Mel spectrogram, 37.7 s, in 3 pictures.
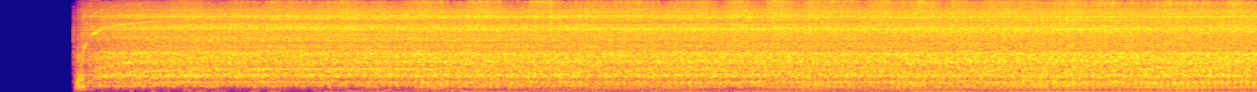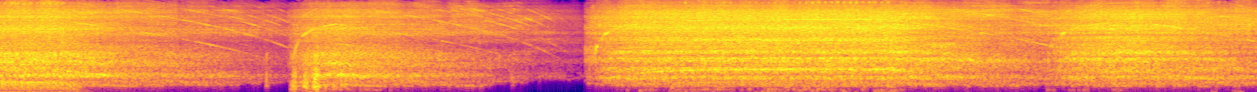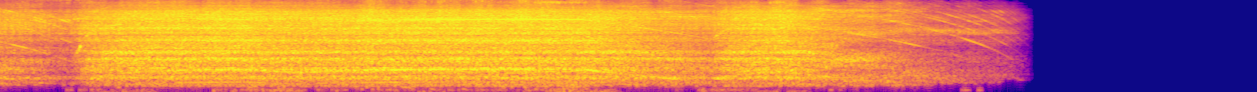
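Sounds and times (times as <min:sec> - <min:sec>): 
electric drill: 0:00.8 - 0:35.5.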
